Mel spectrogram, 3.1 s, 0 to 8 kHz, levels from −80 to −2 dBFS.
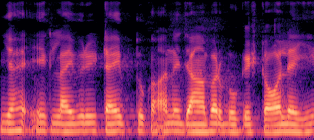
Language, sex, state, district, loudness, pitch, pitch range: Hindi, male, Punjab, Kapurthala, -17 LUFS, 120 Hz, 115-125 Hz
